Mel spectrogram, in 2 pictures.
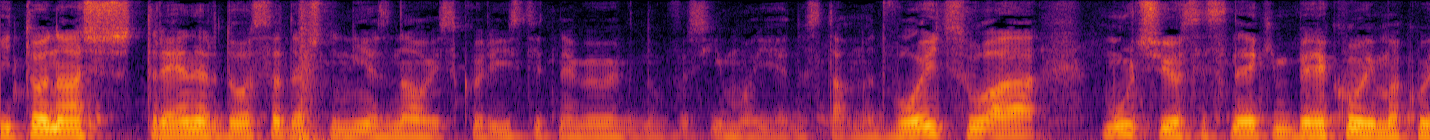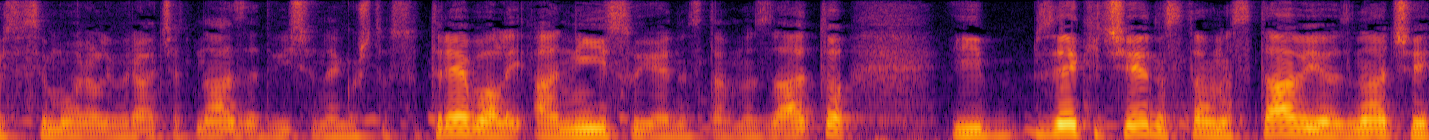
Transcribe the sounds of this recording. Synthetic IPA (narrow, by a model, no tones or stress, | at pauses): it̪o̞naʃt̪ɾeːne̞ɾd̪o̞sad̪aʃɲinije̞znao̞isko̞ɾiːst̪it̪ne̞ɡoekimoje̞d̪no̞st̪aʋnod̪ʋo̞jit̪sua | mut͡ɕio̞se̞sne̞kimbe̞ko̞ʋimako̞jisu̥se̞mo̞ːɾaliʋɾaːt͡ɕat̪nazad̪ʋiʃe̞ne̞ɡo̞ʃt̪osu̥t̪ɾe̞baliʔaniːsuje̞d̪no̞st̪aʋno̞zat̪o̞ | ize̞kit͡ɕje̞d̪no̞st̪aʋno̞st̪aʋio̞znaːt͡ʃi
